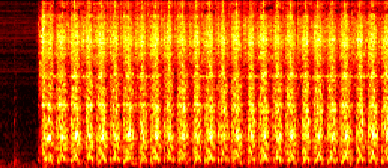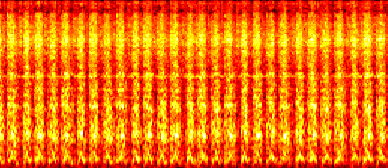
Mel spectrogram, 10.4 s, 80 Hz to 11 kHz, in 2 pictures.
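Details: Mercedes 240D diesel revived after sitting for years, cold day mid-40s°F, fresh oil: steady rhythmic cranking about three beats a second, never fires; no glow plugs working, primer pump suspected.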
